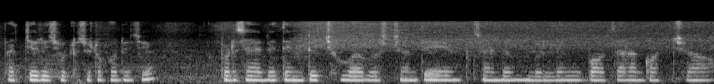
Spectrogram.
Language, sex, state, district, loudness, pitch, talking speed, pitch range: Odia, female, Odisha, Nuapada, -18 LUFS, 195 Hz, 110 wpm, 195-200 Hz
